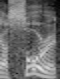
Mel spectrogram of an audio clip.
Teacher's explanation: putting a sort of an R sound on the end of saw rides into the I of it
